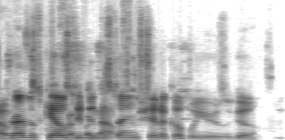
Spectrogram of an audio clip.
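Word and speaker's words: Kelce: That's literally how that's actually Travis Kelsey did the same a couple years ago. He said it's pronounced Kels, not Kelsey.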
